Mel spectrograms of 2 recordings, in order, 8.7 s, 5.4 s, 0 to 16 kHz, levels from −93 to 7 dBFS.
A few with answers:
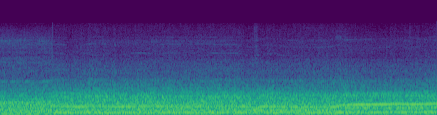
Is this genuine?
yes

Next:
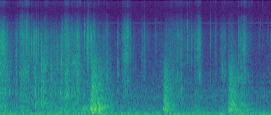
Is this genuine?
yes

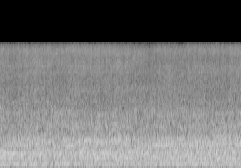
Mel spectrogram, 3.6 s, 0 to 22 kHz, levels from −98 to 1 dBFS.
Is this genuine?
yes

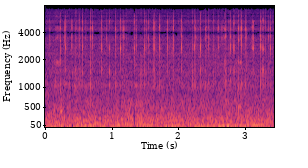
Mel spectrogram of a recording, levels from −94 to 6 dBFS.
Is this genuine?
no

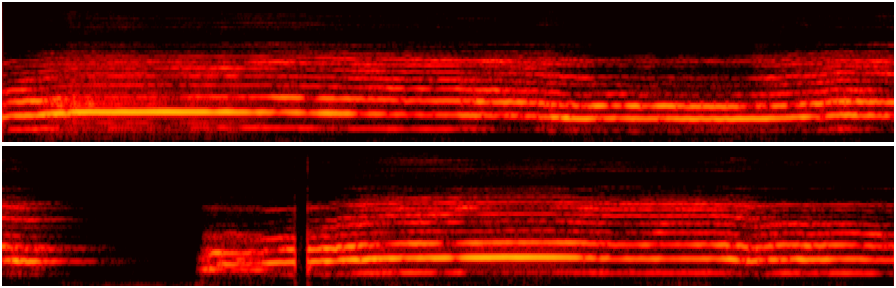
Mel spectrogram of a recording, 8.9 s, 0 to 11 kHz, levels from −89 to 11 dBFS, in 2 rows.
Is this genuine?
no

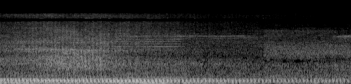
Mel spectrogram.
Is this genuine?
yes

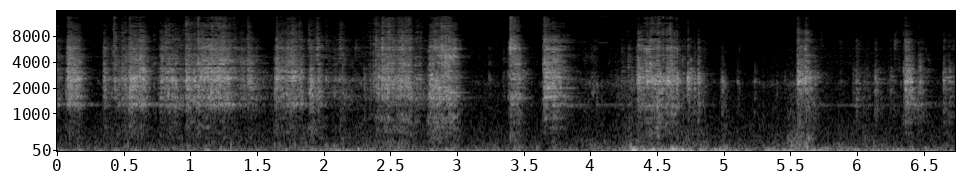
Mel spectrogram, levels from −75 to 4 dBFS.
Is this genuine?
yes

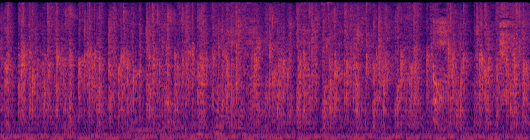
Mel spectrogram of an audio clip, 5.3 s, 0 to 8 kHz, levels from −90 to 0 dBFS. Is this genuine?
yes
